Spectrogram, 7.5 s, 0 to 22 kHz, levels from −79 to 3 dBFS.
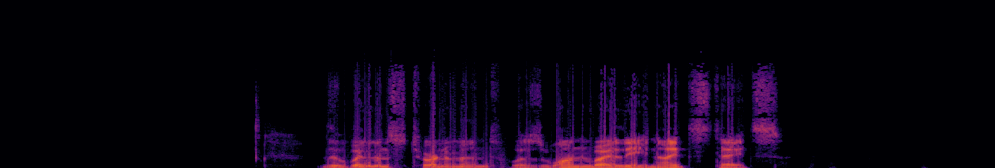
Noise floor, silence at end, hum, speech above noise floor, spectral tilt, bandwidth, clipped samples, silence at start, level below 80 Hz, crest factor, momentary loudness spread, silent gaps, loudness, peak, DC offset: -88 dBFS; 1.65 s; none; 57 dB; -4.5 dB/octave; 14 kHz; under 0.1%; 1.9 s; -50 dBFS; 24 dB; 12 LU; none; -31 LUFS; -10 dBFS; under 0.1%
